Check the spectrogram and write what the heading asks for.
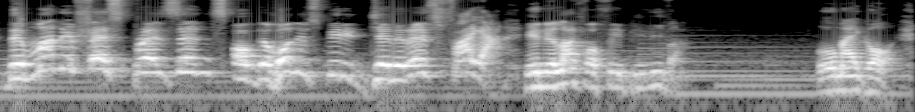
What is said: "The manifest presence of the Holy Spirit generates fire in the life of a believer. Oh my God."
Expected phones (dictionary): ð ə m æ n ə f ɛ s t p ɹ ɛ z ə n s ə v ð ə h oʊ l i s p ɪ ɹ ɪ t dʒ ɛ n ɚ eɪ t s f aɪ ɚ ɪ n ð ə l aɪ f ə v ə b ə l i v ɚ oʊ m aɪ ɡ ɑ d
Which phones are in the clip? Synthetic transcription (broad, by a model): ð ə m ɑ n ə f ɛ s t p ɹ ɛ z ə n s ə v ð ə h oʊ l i s p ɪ ɹ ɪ t dʒ ɛ n ɚ eɪ t s f aɪ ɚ ɪ n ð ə l aɪ f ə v ə b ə l i v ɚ oʊ m aɪ ɡ ɑ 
